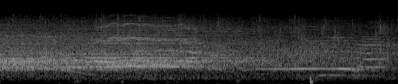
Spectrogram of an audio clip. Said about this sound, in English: You know, the way you are clapping hands is as if you are a stranger in this place. Come on, give God a clap offering of praise tonight. Just give God a hand of praise.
